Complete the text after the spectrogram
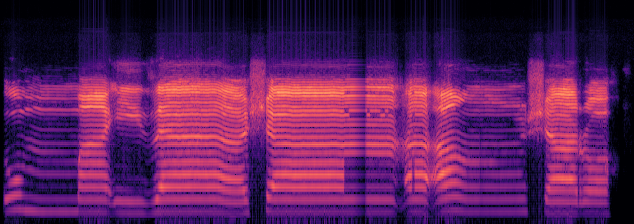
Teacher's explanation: Shinnya gede, shinnya anginnya besar.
